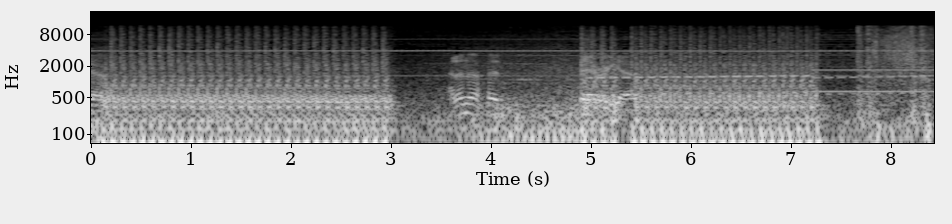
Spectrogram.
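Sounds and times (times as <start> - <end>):
rapid automatic gunfire from a weapon in a video game: 0.1 - 3.1, 5.2 - 8.4
speech: 3.8 - 4.4.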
